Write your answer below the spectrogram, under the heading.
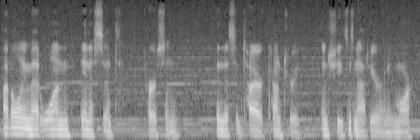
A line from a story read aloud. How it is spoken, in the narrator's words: he'll pass by Carolyn and whisper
